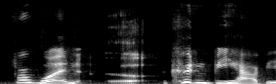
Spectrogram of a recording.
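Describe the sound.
A croaky, drawn-out burp with a short phrase spoken through it, loud and close, rising and falling in a few voiced pushes.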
